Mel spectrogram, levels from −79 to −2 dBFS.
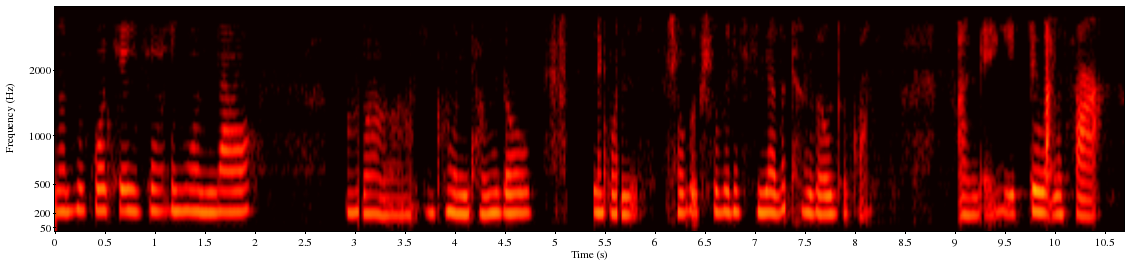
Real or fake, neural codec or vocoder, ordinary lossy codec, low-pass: fake; codec, 16 kHz, 1 kbps, FunCodec, trained on Chinese and English, 50 frames a second; MP3, 32 kbps; 3.6 kHz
